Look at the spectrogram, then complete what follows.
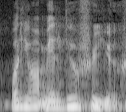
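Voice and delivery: quick, incredulous ask; almost laughable question. Shown as a demonstration. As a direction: toss it off as if the answer is obvious. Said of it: "It's almost laughable".

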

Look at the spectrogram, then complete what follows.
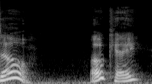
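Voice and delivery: put-on high, innocent little-kid reply; agreeable child. Voicing his young daughter's reply.

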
